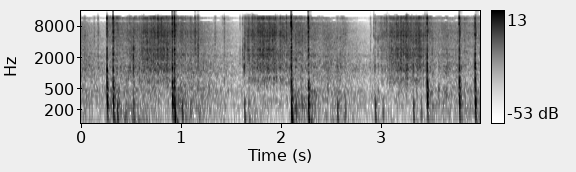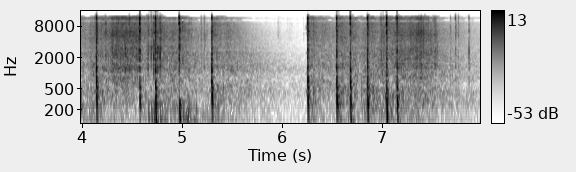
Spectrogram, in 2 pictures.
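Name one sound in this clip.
Fireworks bang and crackle in rapid bursts.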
